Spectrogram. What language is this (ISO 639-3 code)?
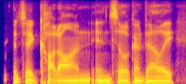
eng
